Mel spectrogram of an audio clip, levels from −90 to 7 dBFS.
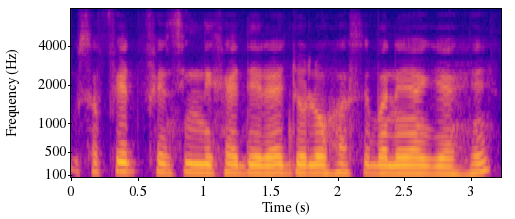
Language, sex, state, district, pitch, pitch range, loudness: Hindi, male, Arunachal Pradesh, Longding, 145 Hz, 135-150 Hz, -14 LUFS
